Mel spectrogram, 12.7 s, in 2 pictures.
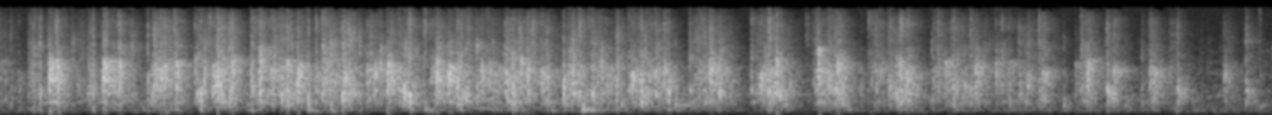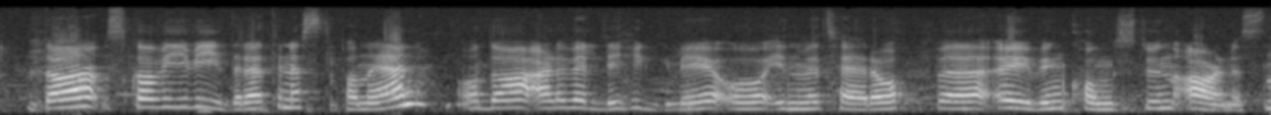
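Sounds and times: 
audience applause: 0.0 - 6.6
speech: 6.6 - 12.7.

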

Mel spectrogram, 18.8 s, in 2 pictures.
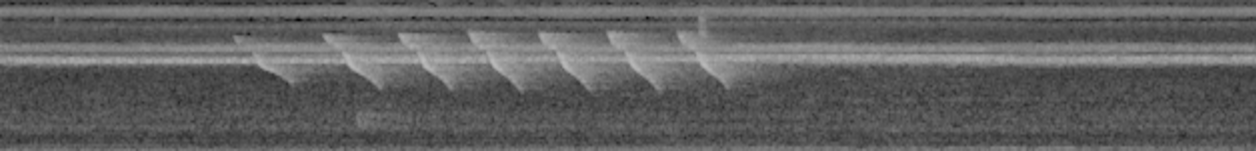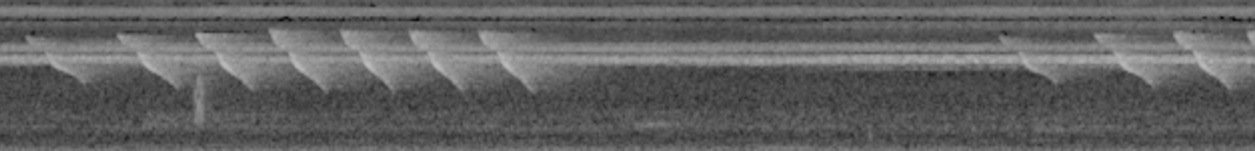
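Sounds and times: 
high insect trills: 0.0 - 18.8
bird-voiced treefrogs calling: 1.8 - 6.4, 9.6 - 18.8.

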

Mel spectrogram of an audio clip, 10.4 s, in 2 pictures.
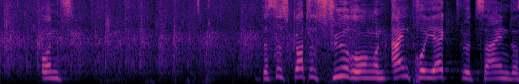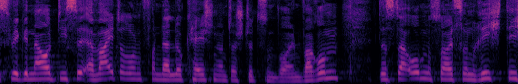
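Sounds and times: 
audience applause: 0.0 - 4.1
speech: 0.4 - 0.9, 2.6 - 10.3.

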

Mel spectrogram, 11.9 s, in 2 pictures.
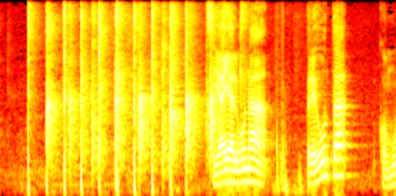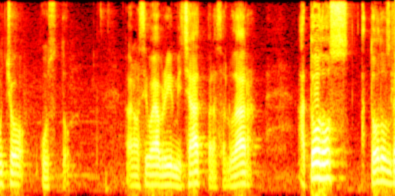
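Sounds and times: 
sharp crisp hand claps: 0.4 - 3.9
speech: 3.2 - 7.1, 7.8 - 9.8, 10.4 - 11.8.

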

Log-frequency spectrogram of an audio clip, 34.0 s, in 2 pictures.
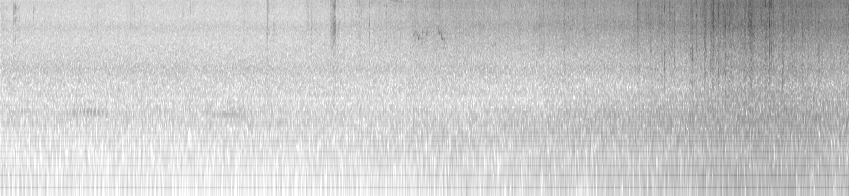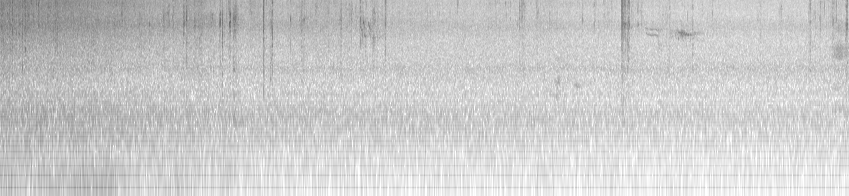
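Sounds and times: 
dry oak leaves clattering in the wind in Clocaenog Forest, North Wales: 5.3 - 33.9.

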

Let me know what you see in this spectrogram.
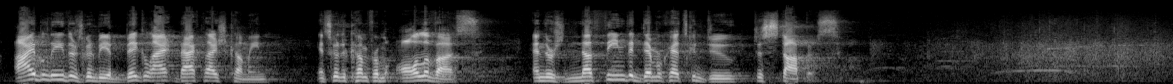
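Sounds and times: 
speech: 0.2 - 8.5
applause: 9.3 - 11.7.

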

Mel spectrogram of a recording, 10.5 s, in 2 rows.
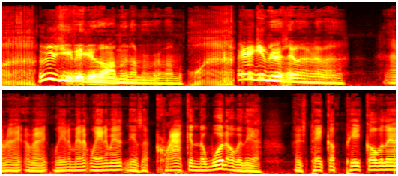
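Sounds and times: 
man imitating loud snoring: 0.0 - 4.6
speech: 0.5 - 4.6, 5.2 - 10.4.

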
